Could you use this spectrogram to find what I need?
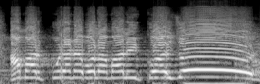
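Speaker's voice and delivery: preacher demanding a loud answer; loud slow call. Shown as a demonstration. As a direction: drag it out loud to the crowd. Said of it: "জোরে বলেন".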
